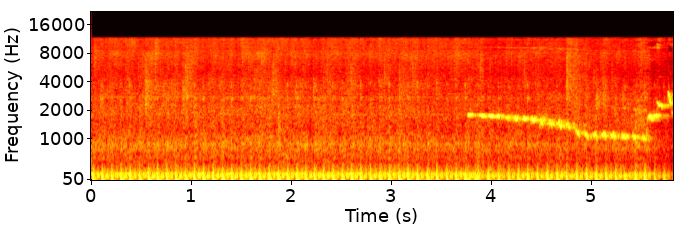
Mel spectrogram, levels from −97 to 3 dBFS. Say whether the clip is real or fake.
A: real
